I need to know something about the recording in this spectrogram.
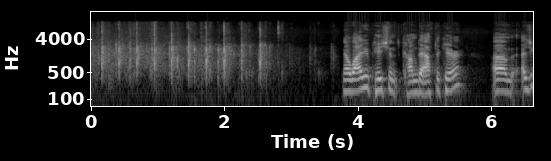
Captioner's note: applause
